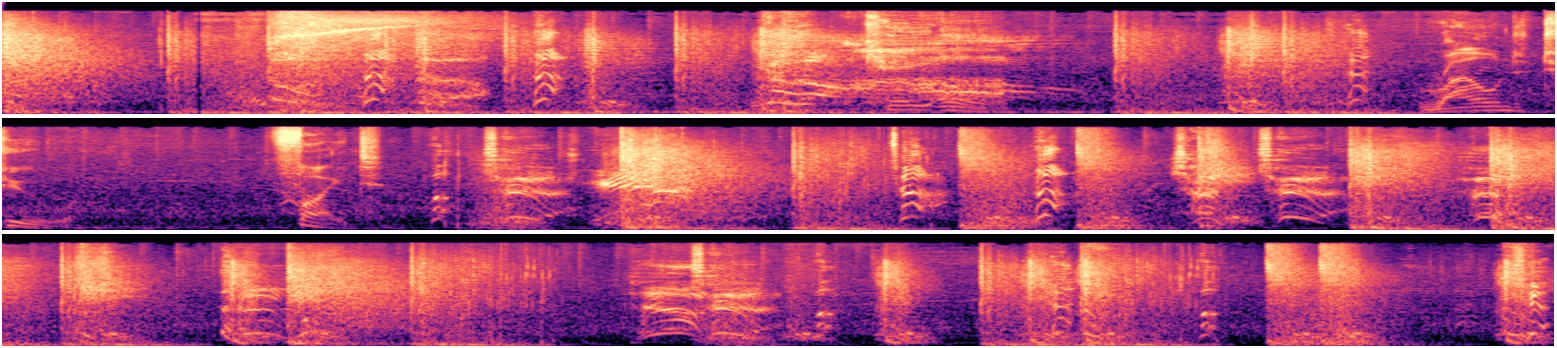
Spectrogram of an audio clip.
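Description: A fighter grunts and shouts with each blow.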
